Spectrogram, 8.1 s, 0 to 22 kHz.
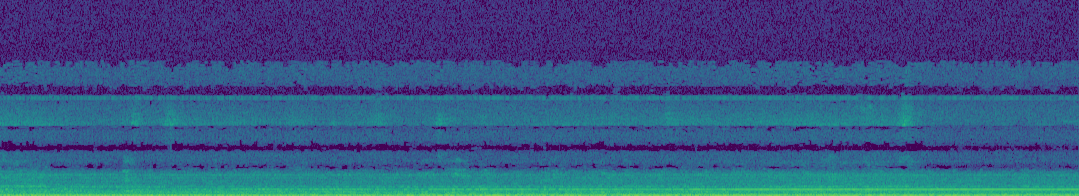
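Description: Low, steady rumble of a 2005 New Flyer D40LF diesel bus heard from inside the cabin while riding, with a faint steady whine on top.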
